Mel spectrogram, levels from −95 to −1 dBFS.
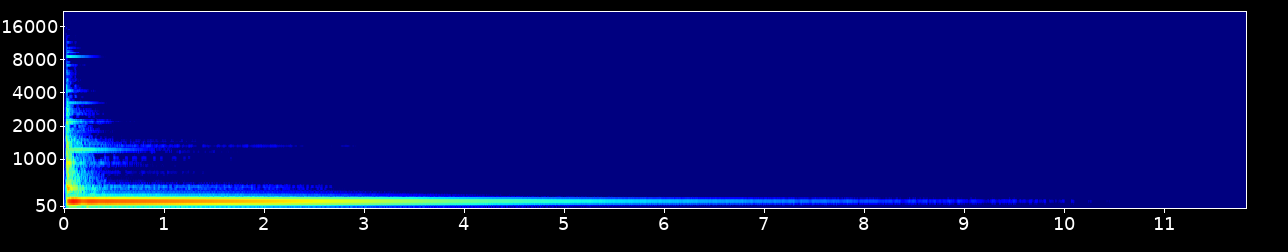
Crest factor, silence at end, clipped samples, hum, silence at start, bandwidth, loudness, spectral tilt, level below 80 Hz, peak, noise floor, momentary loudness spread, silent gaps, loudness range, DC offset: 20 dB; 8.1 s; under 0.1%; none; 0 s; 2.3 kHz; -27 LUFS; -12 dB/octave; -72 dBFS; -12 dBFS; under -90 dBFS; 24 LU; none; 24 LU; under 0.1%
